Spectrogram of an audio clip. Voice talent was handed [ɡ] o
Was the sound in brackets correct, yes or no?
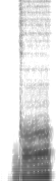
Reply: yes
